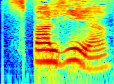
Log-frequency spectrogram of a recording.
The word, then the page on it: spaljé: [spalj'e:]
